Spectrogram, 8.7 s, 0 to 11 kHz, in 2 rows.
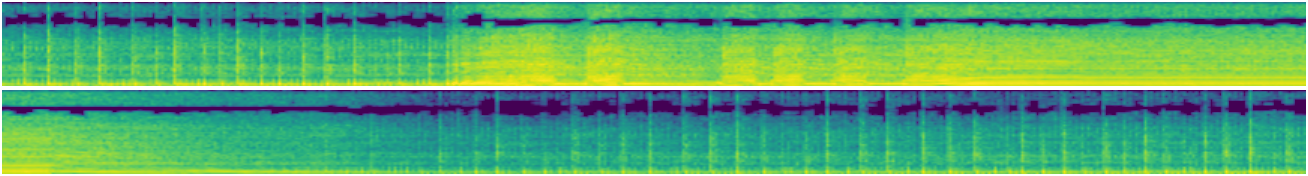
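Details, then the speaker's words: Stihl MS200T chainsaw after repair of aftermarket tune-up kit parts (intake boot, carburetor, fuel filter; new fuel line), dry-carb cold start on choke: fires and revs to a clean, steady high whine, then settles smoothly; running normally. "all right dry carb cold start in a perfect world it's usually like the fifth pull on on choke that sounds better already"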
